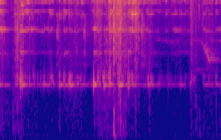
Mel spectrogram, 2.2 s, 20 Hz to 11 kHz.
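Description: Tawny eagle beating its wings in irregular flaps as it strains against a 2.5 kg sandbag tied to its legs and fails to lift it. A steady high ringing tone sounds throughout.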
